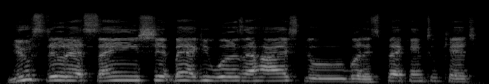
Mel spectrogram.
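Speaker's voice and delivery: exaggerated Southern accent, slowed right down; Southern twang. Shown as a demonstration. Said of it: "That Southern twang".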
